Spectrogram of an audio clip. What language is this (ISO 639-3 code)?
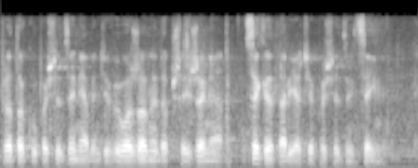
pol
